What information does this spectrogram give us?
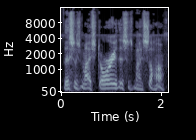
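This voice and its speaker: A man's voice: sits high, normal speed, slightly rough, no echo. A man hosting a podcast interview, asking questions in a casual conversational style. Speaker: podcast host.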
